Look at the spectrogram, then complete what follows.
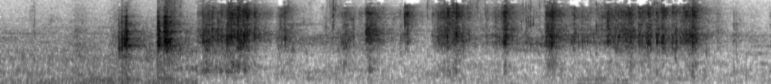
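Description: Plastic spoon clicking and scraping against a plate while eating, an irregular run of small sharp clicks. Background music ends about two seconds in.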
